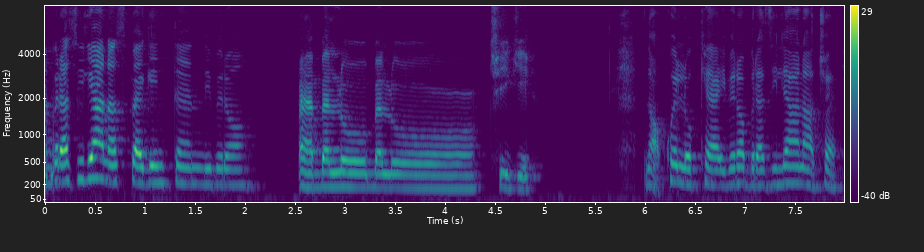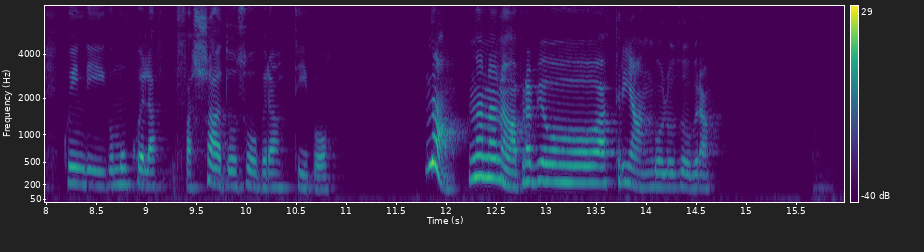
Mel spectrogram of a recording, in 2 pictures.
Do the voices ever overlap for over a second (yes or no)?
no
